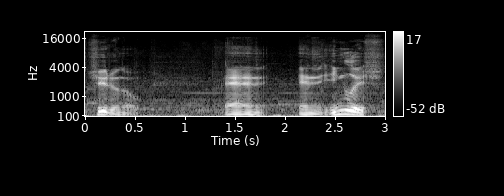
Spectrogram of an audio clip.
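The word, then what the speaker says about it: Chrono: It's like, you just take like a really common, popular character like Cerno. That's not how it's pronounced in Japanese. It's not really even written like that in Japanese. In Japanese, it's Churuno, and in English, it's like written like it's some weird, Italian thing.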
